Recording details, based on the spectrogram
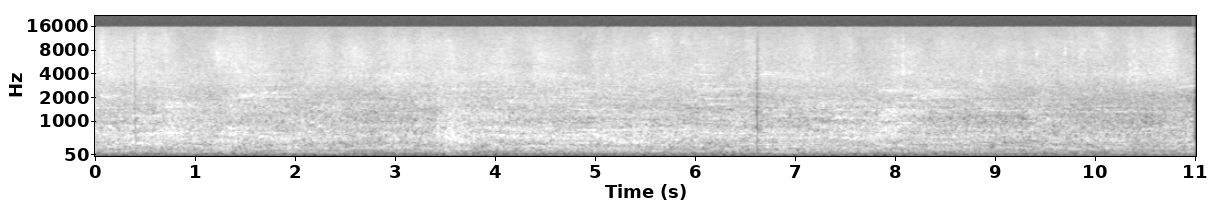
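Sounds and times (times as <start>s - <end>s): murmur of voices in hall: 0.0s - 11.0s.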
